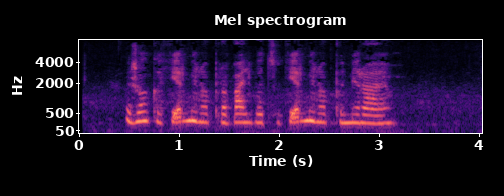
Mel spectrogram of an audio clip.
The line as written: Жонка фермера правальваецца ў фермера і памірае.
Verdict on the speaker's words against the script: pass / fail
pass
